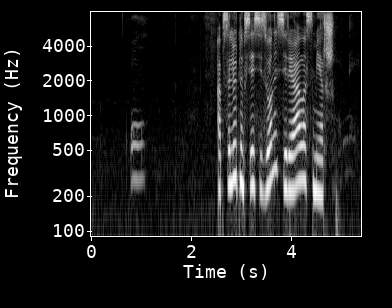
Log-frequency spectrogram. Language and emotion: Russian, neutral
